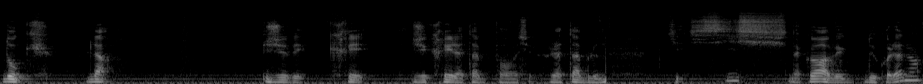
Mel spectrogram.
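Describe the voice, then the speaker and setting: A man teaching a software tutorial while walking through his screen, often checking in with "d'accord?". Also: fairly low pitch, unhurried, pauses often, slight background noise. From France. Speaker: instructor.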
